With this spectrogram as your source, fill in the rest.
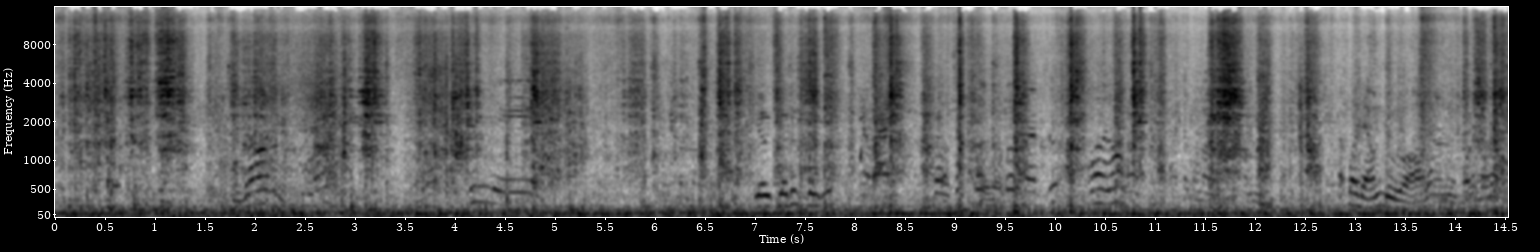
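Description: Objects knock and clatter inside a hollow hold.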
